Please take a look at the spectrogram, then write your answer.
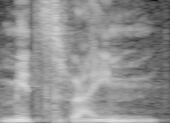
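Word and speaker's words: מצרים: y recuerdan la aflicción, la amargura de la esclavitud, porque la palabra Egipto en hebreo se pronuncia Mitzraim.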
